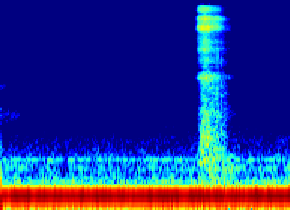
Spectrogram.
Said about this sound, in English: Your breathing is starting to sound kind of heavy.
